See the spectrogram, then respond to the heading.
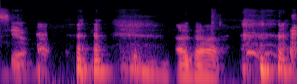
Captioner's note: laughing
